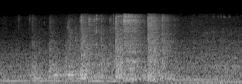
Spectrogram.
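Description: Handling noise: rustling and light clinking as a metal screw-gate carabiner is picked up and handled with the thimbled end of a plastic-coated wire-rope cable.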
